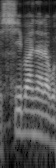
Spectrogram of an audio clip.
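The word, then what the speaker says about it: 西班牙: 네 그런 것처럼 그 황당한데 스페인을 그 자기네 나라 말로 이제 그 음역을 따오는 과정에서 이제 시바냐라고 했거든요.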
